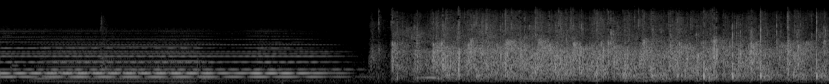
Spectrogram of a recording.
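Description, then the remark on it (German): A sustained piano chord rings and fades, then an audience at a concert evening in a Gymnasium (secondary school) bursts into loud, dense applause that continues steadily to the end. “Jetzt kommt das große Dankeschön des Publikums”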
